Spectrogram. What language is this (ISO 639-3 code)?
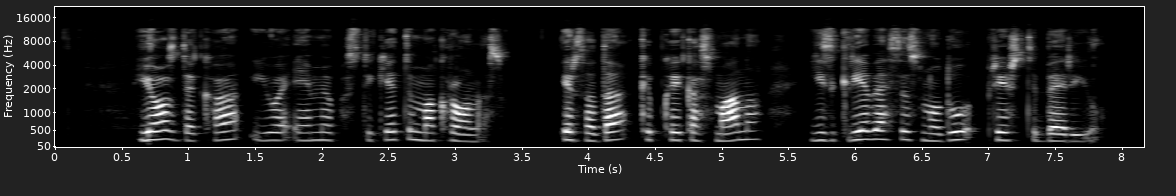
lit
